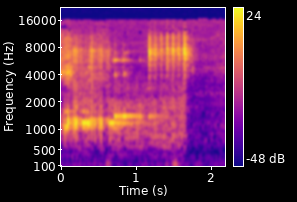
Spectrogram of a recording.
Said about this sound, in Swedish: Apropå, nu är det någon som ringer.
